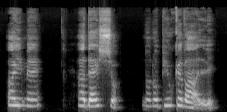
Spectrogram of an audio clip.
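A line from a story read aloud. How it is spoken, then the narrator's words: Exclaiming, then crying. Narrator (Italian): esclamò il piccolo Klaus e cominciò a piangere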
